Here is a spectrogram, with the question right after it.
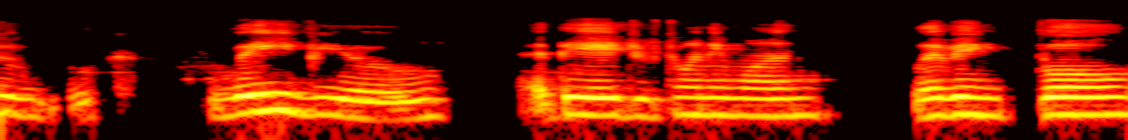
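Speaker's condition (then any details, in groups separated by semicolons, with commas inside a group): Cerebral palsy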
